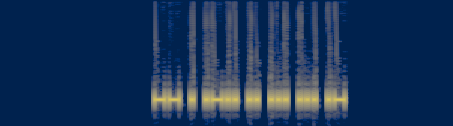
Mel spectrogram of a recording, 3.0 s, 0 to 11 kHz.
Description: Morse code, heard as a keyed tone, about 52 wpm, 700 Hz. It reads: MELISSA
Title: USA Common Names - 50wpm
